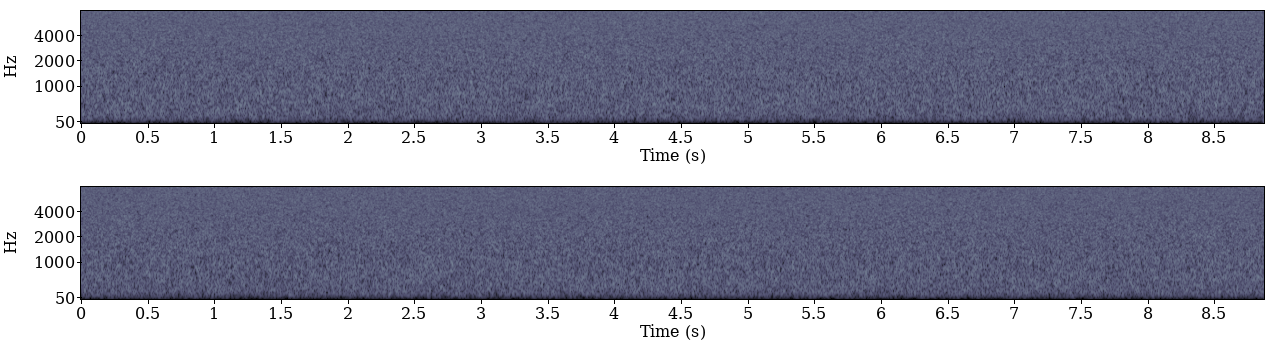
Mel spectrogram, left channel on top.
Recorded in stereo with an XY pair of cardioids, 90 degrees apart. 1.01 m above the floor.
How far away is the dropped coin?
No dropped coin in this recording.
